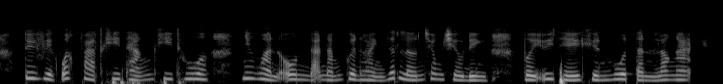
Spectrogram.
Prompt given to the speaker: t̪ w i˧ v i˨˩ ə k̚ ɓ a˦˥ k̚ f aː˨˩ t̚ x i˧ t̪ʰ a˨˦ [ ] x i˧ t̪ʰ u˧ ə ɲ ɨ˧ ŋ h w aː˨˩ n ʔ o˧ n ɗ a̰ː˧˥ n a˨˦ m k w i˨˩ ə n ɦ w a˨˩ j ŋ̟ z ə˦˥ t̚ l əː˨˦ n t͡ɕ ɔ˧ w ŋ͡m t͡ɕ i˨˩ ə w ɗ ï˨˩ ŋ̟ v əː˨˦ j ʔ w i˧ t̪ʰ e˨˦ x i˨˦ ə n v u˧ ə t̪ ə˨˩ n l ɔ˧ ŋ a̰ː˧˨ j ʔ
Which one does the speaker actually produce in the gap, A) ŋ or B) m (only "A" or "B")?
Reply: A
